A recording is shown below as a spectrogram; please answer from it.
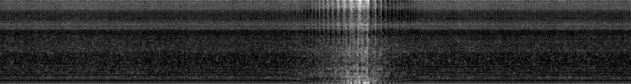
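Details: Craftsman self-propelled mower with Tecumseh Vector engine, after carburetor replacement, run without air filter: steady, even drone at fixed speed, one brief sag and quick recovery, then smooth; engine running properly.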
